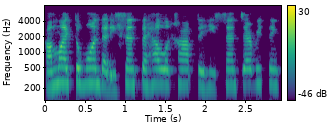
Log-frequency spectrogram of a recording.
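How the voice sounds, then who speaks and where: Flat, monotone intonation at a fairly quick pace, in an American accent. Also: woman. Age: 60s. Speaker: recovering alcoholic speaker. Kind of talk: testimony.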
